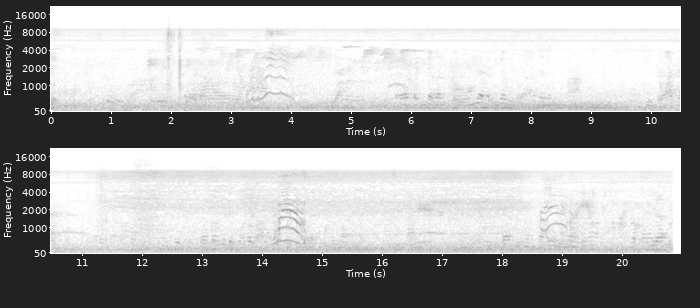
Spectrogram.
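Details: Feral cats, three adults and a kitten, being fed in the morning: several short arched, harmonic meows rise and fall in scattered bursts, some in quick pairs, over a steady background hum with occasional human voices.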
